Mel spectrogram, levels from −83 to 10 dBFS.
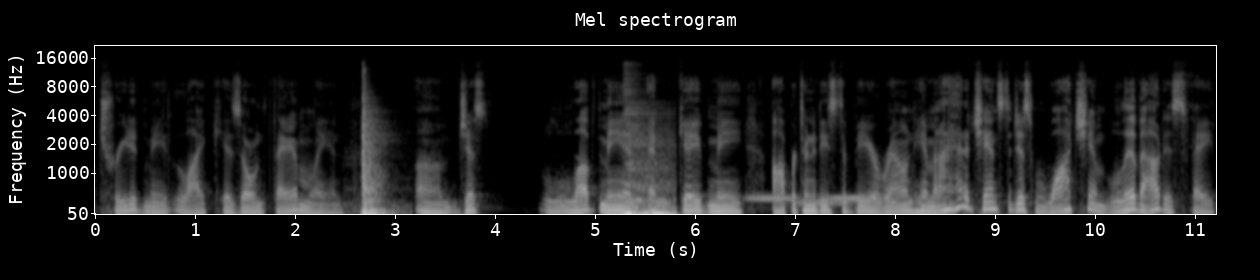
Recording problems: uneven, jittery; strongly; from 1.5 to 10 s
door banging; loud; at 2.5 s and at 5.5 s; peak 6 dB above the speech
siren; noticeable; from 6.5 to 8 s; peak 8 dB below the speech

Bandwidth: 15 kHz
